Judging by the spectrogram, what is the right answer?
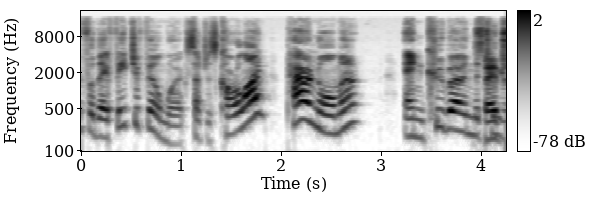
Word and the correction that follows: ParaNorman: Say it again. – Paranorman. – It's Paranorman, yes.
